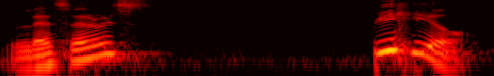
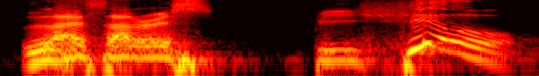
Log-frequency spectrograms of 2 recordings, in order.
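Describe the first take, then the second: First: Softly spoken healing word, with a pause between; understated command. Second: Loud, drawn-out healing command; commanding shout. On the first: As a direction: say it gently, as a simple suggestion. First, understated version of Jesus' command. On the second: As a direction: call it out slowly with full force. Second take, Jesus commanding a healing. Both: Acted.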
